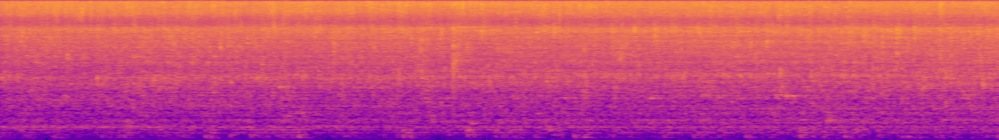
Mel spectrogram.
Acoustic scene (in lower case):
restroom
